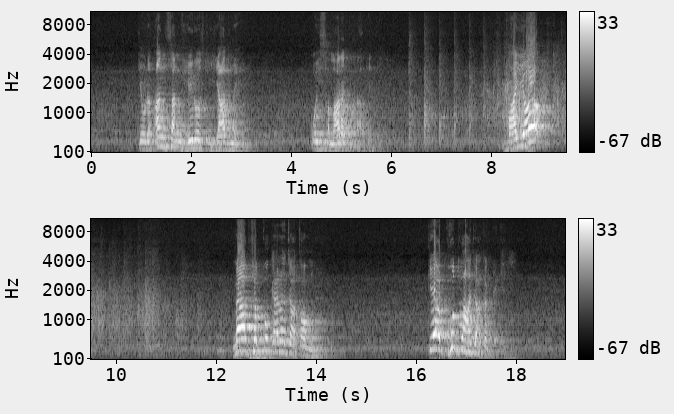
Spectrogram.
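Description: An elderly man speaks forcefully through a microphone and loudspeakers, in bursts with pauses.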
